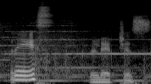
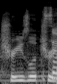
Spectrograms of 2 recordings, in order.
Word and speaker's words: tres leches: Tres Tres leches. leches. Tres leches. Tres leches. Not tres leches. It's like the 3 milk cake. Not trees la trees.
